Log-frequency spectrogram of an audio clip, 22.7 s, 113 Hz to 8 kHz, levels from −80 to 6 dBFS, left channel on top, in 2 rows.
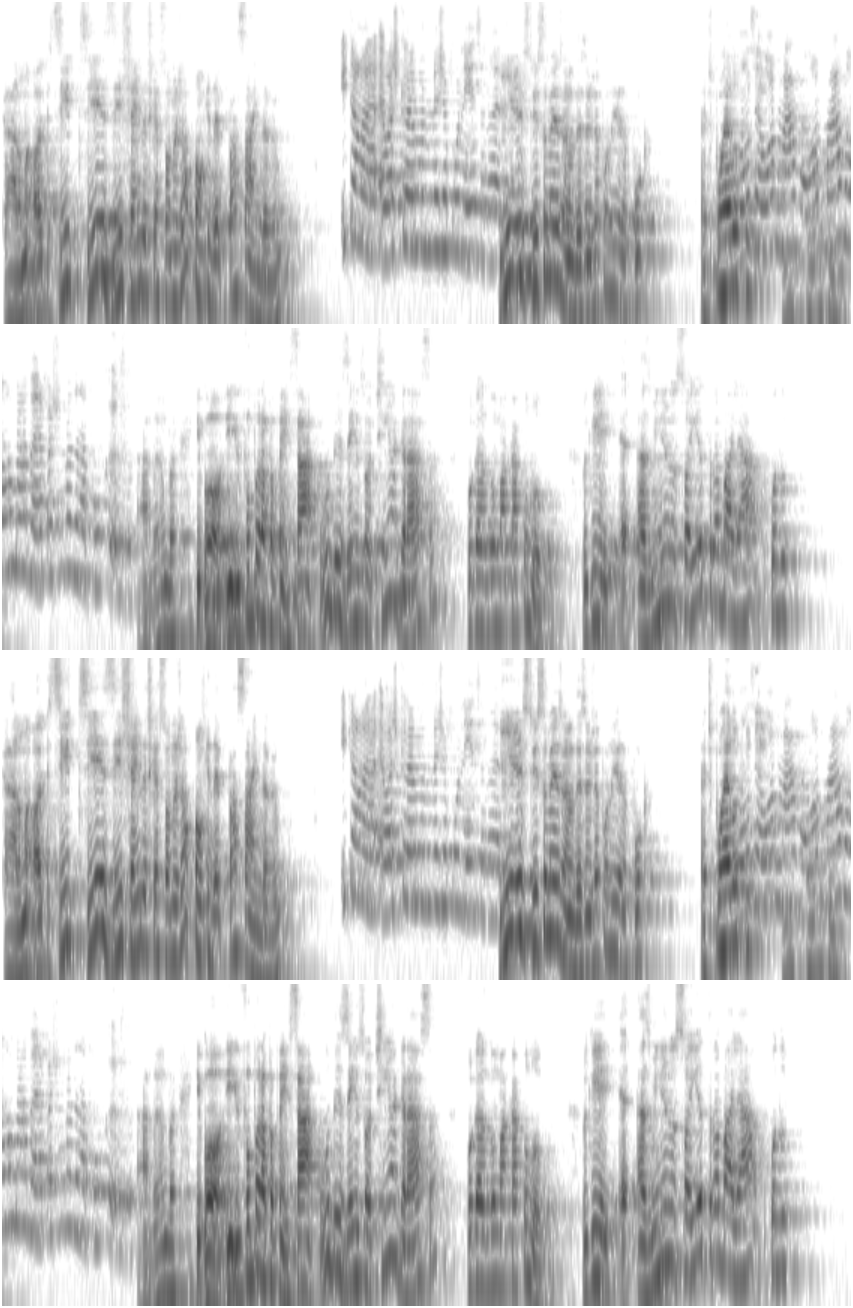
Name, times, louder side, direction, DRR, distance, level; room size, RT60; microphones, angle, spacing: voice 1, 0.0-3.7 6.6-8.6 9.3-10.1 10.4-11.1 13.1-17.1 17.5-18.6 19.1-21.8, right 2 dB, 85° right, 1.5 m, -29 dB
voice 2, 4.5-6.7 9.8-13.1, left 1 dB, 10° left, 4.2 m, -39 dB
23.5 x 22.5 x 8.4 m
head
